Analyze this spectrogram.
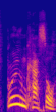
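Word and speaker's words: Brougham Castle: I'm told you pronounce this Broomcastle.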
